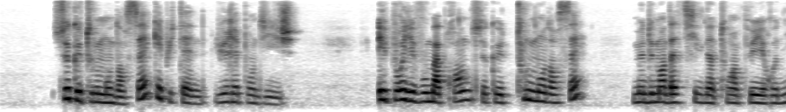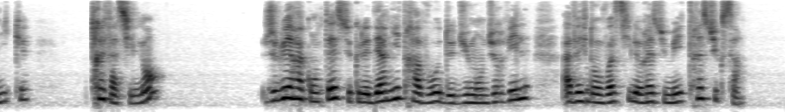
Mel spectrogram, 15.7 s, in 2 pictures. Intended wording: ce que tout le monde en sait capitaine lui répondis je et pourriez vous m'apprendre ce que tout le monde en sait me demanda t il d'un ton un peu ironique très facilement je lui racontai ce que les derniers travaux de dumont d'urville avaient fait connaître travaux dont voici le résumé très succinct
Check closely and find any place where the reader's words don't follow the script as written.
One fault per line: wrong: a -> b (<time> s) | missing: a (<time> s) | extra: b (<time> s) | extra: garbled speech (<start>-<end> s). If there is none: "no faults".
missing: fait connaître travaux (13.7 s)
